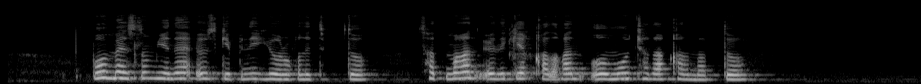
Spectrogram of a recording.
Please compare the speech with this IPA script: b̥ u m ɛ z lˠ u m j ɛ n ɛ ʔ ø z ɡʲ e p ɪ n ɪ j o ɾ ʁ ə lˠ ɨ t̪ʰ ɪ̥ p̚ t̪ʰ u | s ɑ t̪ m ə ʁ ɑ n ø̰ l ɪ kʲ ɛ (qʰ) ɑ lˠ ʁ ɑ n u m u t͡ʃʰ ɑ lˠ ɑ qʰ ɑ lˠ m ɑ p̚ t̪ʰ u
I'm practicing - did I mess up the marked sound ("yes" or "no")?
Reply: no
